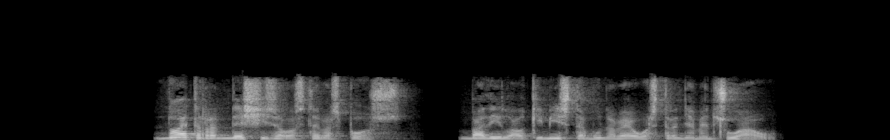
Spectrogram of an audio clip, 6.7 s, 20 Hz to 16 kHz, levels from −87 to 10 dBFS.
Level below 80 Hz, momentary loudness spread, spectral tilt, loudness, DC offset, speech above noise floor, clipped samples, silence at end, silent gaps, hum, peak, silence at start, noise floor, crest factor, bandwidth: -66 dBFS; 9 LU; -2.5 dB/octave; -19 LUFS; under 0.1%; over 70 dB; under 0.1%; 0.85 s; 3.20-3.42 s; none; -2 dBFS; 1.15 s; under -90 dBFS; 20 dB; 7.8 kHz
